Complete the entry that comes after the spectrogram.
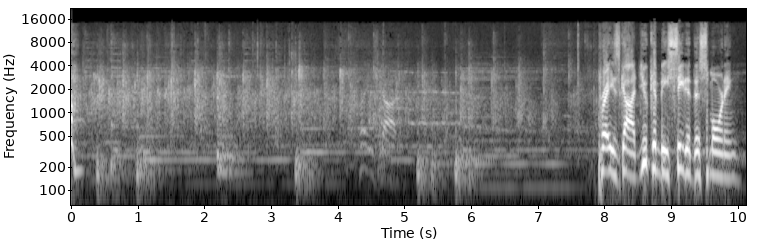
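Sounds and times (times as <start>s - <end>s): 
audience clapping hands: 0.0s - 9.3s
speech: 7.9s - 10.1s.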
